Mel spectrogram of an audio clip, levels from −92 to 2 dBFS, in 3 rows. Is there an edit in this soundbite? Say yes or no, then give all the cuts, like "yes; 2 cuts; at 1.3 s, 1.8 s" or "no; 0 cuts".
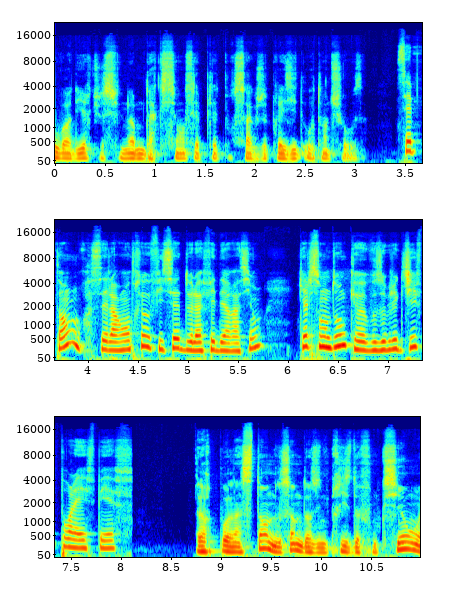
no; 0 cuts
